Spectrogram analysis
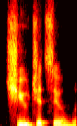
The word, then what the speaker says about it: Chewjitsu: with the promo code Chewjitsu, and CHEWJITSU. I say that, by the way, I spell that out because some people think I'm saying jiu-jitsu. It's very close, right? It's the whole point of it.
